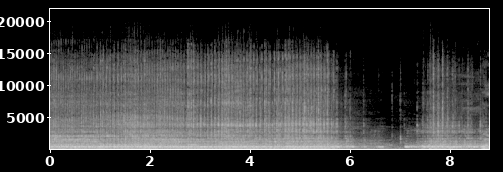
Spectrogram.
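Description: A Big G longarm quilting machine stitches Baptist fan and straight-line patterns with a loud, steady mechanical whir and rapid needle chatter, pausing briefly near the end before resuming.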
